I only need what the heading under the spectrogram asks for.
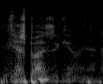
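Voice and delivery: whispering. Retelling what an actor seemed to whisper to another actor on screen: whispering. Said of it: "You could almost hear him whispering like".

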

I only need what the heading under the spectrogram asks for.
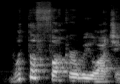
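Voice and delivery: mad exclamation. Retelling a friend's reaction to watching Slugs, imitating someone mad. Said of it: "he was so mad".

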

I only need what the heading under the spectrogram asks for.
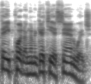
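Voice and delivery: high, loud, barking hardboiled noir detective voice. Retelling a story, the speaker quotes Mike Hammer answering a hungry woman, in a Mike Hammer voice. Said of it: "He goes".

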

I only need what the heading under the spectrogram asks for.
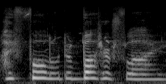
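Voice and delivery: apologetic. Narrator reads Twinkle answering Mother Fox's question, very sorry. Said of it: "sounding very sorry".

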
